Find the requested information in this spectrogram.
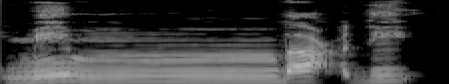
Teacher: सही ना, क्योंकि कायदा ये है कि नून साकिन के बाद बा आ गया तो नून साकिन को मीम से बदलना है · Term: इक़लाब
